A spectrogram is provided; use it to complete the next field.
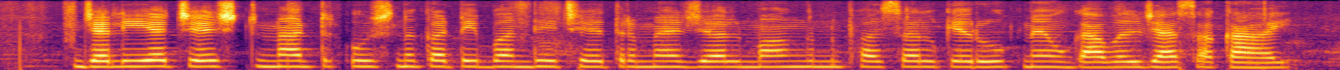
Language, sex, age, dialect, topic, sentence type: Magahi, female, 56-60, Western, agriculture, statement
